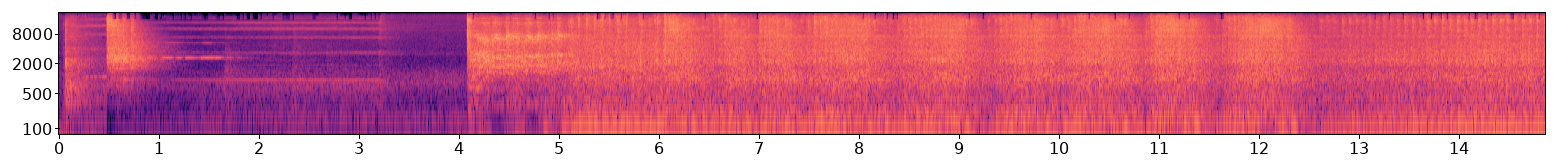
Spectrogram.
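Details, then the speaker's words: 2008 Kawasaki KFX450 fuel-injected single-cylinder quad, first start on a jumper with a slowly charging newer battery, fires at once into an even idle with quick revs, no knocking, smoke or leaks; normal start and idle. "all right that sounds really good wow no knocking no smoking wow very responsive wow sounds great"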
